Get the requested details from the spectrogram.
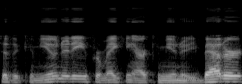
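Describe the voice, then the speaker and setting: With a silent background, a very clean recording captures a man talking. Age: 60s. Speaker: radio show guest, community activist. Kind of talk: radio interview. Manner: halting, with frequent fillers and restarts.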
